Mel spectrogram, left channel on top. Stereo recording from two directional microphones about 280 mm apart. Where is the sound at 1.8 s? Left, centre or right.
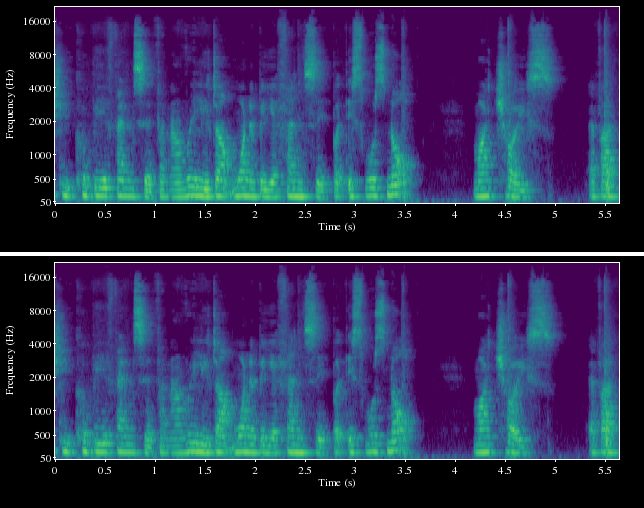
Centre.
